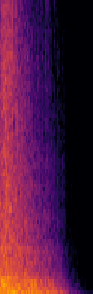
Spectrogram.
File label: Door Break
